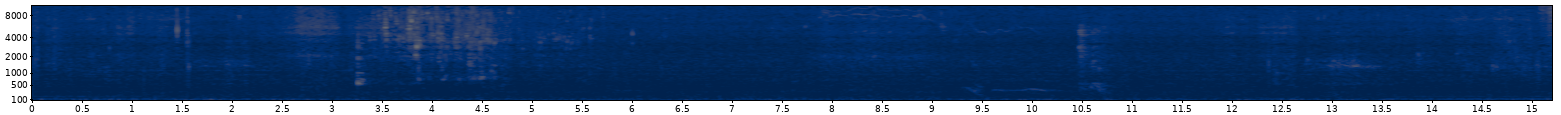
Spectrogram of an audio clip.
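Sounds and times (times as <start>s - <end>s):
low constant rumble: 0.0s - 15.1s
water pouring into a container: 3.3s - 5.7s.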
